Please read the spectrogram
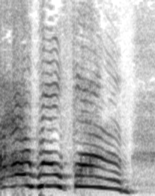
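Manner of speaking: very high, drawn-out, acted crazed villain maniac shout. Retelling a movie trailer scene, imitating a maniacal shout. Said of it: "he just shouts like a maniac".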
